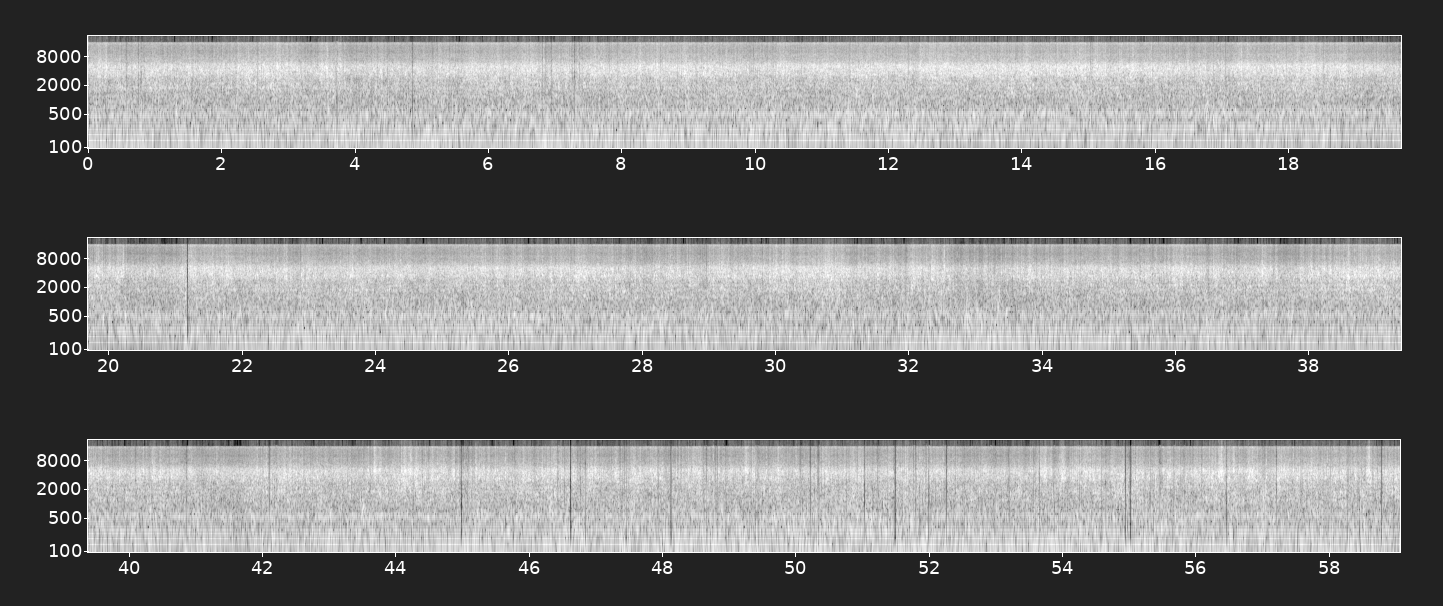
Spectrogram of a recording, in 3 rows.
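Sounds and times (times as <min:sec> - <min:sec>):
diesel locomotive drone: 0:00.0 - 0:59.0
train running noise: 0:00.0 - 0:59.0
wind rushing over microphone: 0:00.0 - 0:59.0.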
